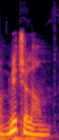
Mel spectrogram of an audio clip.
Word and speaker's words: Midtjylland: Midland? – Midland? – Midland? Midtjylland. – They're Danish. – Yeah, yeah, there you go. Midtjylland.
